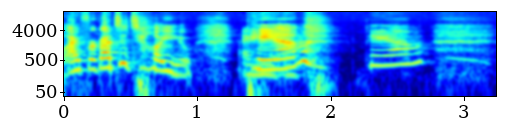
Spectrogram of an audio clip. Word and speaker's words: Pame: Pam. Pam spelled her name P A M E. The E is silent.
